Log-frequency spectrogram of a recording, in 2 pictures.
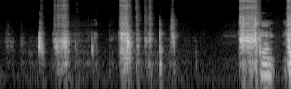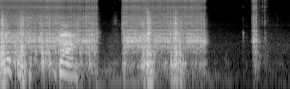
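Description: Small electric motor of an OO-gauge model locomotive whirring in three short bursts that start and stop abruptly, after a few scraping clicks of a screwdriver against the chassis. It runs only while the screwdriver bridges the motor terminal and the armature, the sign of a fault in the motor's feed that the owner puts down to a dud motor.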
